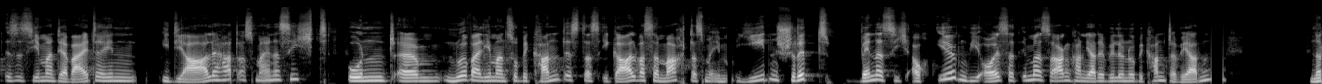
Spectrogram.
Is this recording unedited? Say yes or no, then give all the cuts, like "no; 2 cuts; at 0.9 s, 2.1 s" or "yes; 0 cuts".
no; 1 cut; at 3.4 s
